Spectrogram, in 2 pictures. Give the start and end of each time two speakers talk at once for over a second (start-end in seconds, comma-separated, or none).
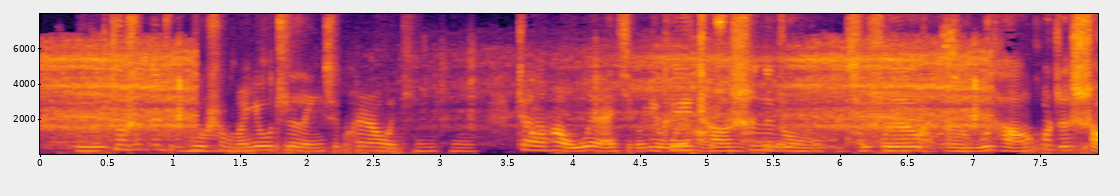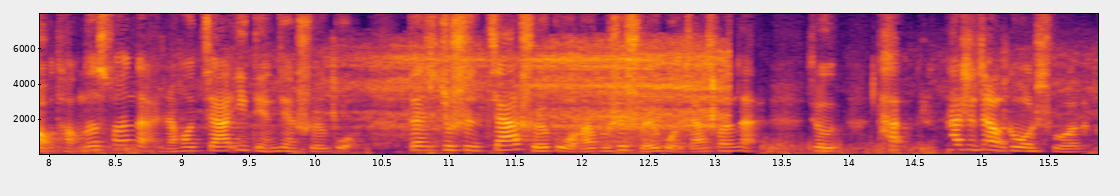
4.6-7.0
